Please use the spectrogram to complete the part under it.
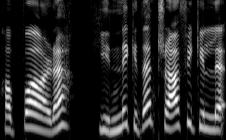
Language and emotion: Tamil, happy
